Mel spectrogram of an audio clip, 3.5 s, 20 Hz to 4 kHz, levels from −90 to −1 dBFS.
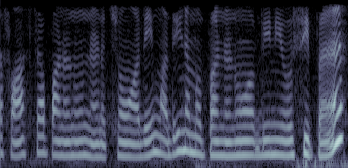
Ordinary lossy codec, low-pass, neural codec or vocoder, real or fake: MP3, 32 kbps; 3.6 kHz; none; real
